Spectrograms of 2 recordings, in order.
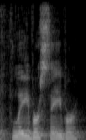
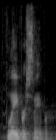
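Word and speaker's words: Flavr Savr: It was called the Flavor Saver tomato. That's spelled F-L-A-V-R-S-A-V-R, Flavor Saver.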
